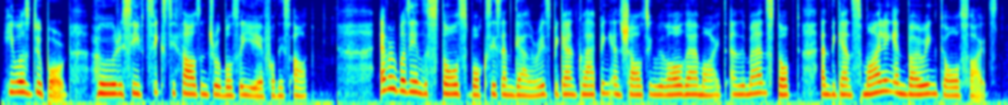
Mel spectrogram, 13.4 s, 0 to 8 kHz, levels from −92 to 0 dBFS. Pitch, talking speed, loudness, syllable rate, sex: 215 Hz, 180 wpm, -19 LUFS, 4.5 syllables/s, female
